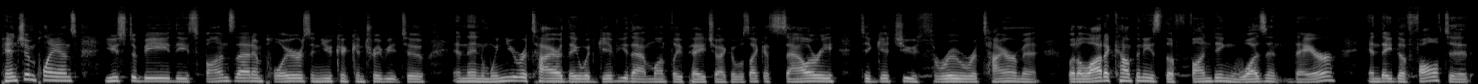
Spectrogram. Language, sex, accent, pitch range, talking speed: English, male, American, 130-150 Hz, 195 wpm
